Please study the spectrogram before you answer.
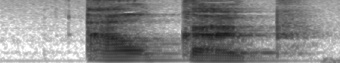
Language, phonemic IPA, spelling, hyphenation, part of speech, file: Dutch, /ˈaːl.kœy̯p/, aalkuip, aal‧kuip, noun, Nl-aalkuip.ogg
- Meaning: basin to keep eel in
